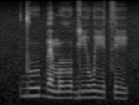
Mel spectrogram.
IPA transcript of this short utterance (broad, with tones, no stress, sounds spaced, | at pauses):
d uː˦ b ɛ˨ m ʊ˦ ɣ ʊ˦ ɡ iː˨˦ w iː˨ t͡s i˨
